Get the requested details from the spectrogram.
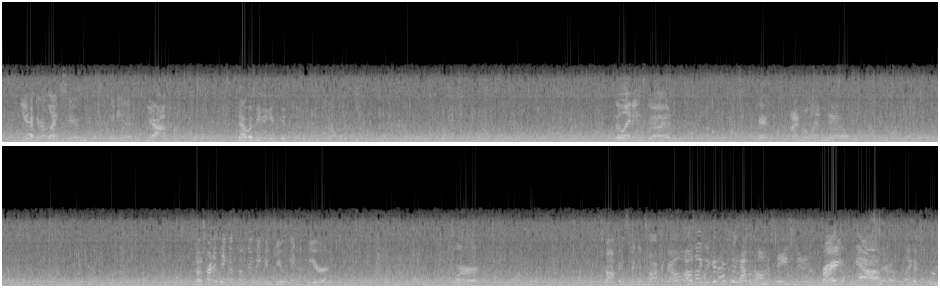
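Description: Water bubbles and churns steadily in a hot tub.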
